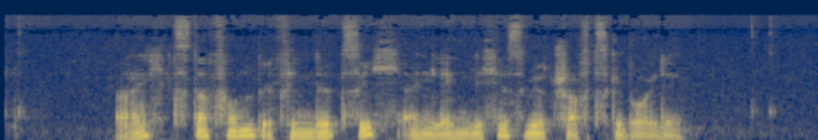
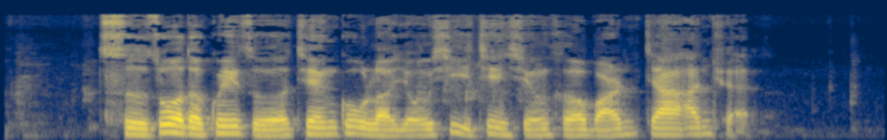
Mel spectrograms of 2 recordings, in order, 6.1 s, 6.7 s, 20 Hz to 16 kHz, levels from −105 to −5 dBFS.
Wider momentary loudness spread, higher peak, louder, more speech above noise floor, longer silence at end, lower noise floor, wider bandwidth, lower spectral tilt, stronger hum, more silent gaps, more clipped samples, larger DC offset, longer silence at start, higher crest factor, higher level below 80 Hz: second, 7 LU vs 12 LU; second, -10 dBFS vs 0 dBFS; second, -29 LUFS vs -19 LUFS; second, 39 dB vs 55 dB; about the same, 1 s vs 1.05 s; second, -67 dBFS vs -74 dBFS; about the same, 11.5 kHz vs 11.5 kHz; first, -7 dB/octave vs -5 dB/octave; neither; neither; neither; neither; about the same, 0.85 s vs 0.75 s; about the same, 20 dB vs 20 dB; first, -40 dBFS vs -64 dBFS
